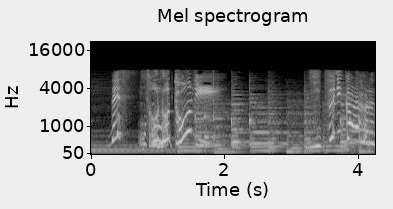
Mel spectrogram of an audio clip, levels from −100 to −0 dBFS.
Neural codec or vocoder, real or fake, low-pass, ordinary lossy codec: none; real; none; none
